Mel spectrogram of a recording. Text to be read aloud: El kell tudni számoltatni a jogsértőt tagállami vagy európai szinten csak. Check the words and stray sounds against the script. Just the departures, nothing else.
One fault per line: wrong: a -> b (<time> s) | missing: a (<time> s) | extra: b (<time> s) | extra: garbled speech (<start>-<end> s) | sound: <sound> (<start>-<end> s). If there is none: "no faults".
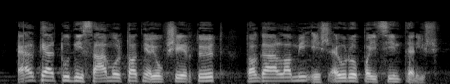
wrong: vagy -> és (3.1 s)
wrong: csak -> is (4.2 s)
